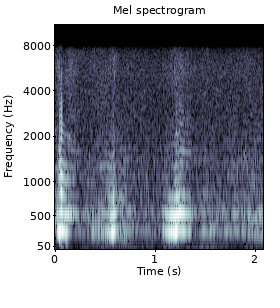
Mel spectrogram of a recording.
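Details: Agitated honey bees landing on a visitor during a hive inspection; droning buzz that swells and fades in pulses roughly every half second as bees fly close past.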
